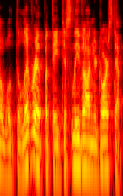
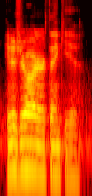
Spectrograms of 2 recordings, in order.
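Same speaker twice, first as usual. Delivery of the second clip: unenthusiastic, depressed-sounding voice. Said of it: "little more enthusiasm in it?".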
